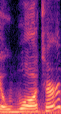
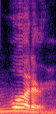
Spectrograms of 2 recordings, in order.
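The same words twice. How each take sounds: First: It is said in a British accent. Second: It is said in an American accent. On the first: "If you speak, you know, proper English, you'll say water" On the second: "if you're American, you'll say water. Like W A D E R"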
